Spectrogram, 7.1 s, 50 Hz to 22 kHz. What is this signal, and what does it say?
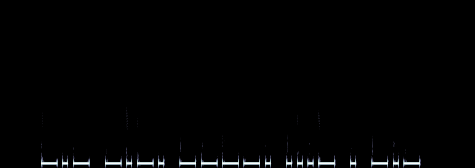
Morse code, heard as a keyed tone, about 15 wpm, 700 Hz. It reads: KC9VEK
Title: USA Call Signs - 6 Characters - Repeated 3x - 15wpm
